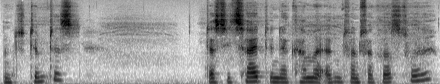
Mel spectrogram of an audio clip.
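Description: An actress in a radio drama playing a middle-aged daughter, restrained and quietly repelled, measured and insistent as she questions and narrates, in a husky voice. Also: lowish voice, a little hiss or hum, natural voice. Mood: insistent, cool.

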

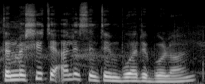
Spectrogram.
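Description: High-pitched male narrator with lively intonation. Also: fairly quick, a little hiss or hum. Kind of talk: scripted literary narration in a radio drama.

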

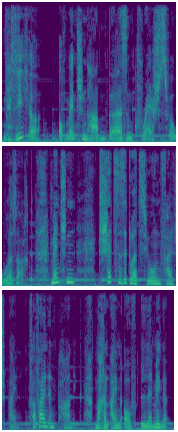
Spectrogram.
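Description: A performer voicing a reflective radio narrator who muses on robots and humans in deliberate, rhetorical phrases. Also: mid-range voice, sing-song. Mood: argumentative. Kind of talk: scripted radio essay narration. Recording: music behind the voice. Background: music.

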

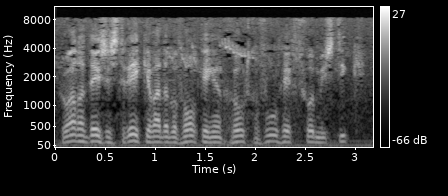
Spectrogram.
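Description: A man's voice: medium pitch, fairly even intonation, fast, fairly bright tone, slight background noise, close to an everyday voice. An actor playing a megalomaniac villain in a radio drama, menacing, pompous and theatrical, gloating over his schemes. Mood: grandiose, fanatical. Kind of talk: Dutch radio drama acting.

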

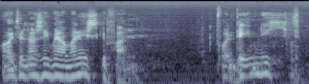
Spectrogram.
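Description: An actor playing an aggrieved, self-pitying clerk in 1950s radio drama, brooding, grumbling and repeating himself when agitated. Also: male voice, on the high side, level tone, normal speed, gravelly, pushed and bright, exaggerated voice. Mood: defiant, mock polite. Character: aggrieved, self-pitying male office clerk, resentful of his boss. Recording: hissy old 1950s radio tape.

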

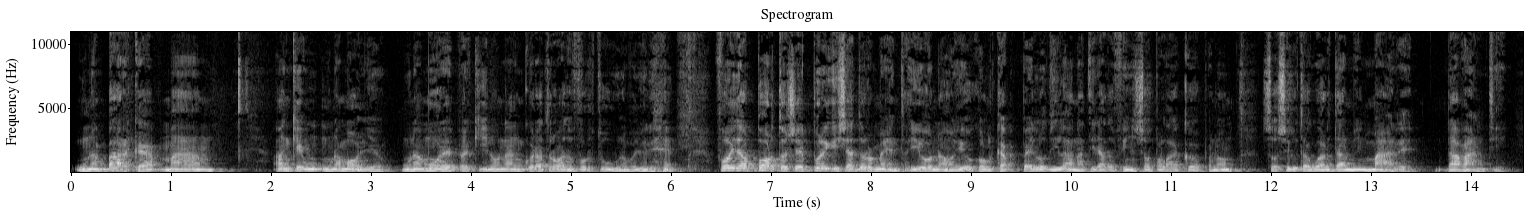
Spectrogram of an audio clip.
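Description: A man playing a grumbling, restless young emigrant in a radio theatre monologue, colloquial and halting. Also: mid-range voice, a little mellow, lightly acted. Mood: musing. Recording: roomy, echoing sound.

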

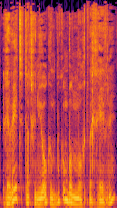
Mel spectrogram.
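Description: An actor playing a needling Flemish detective sidekick in a radio crime drama, with a husky voice. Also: male voice, fairly low pitch, sing-song, quick pace, warm tone, dry recording, clean studio sound.

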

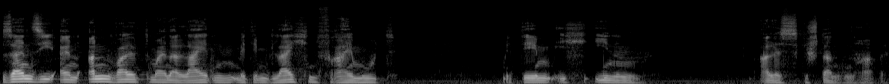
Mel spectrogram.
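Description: A repentant robber in a classical radio play. His voice sits low and his speech is formal and declamatory. He pleads for mercy with stubborn pride, stressing his words emphatically. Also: takes it slowly, darkish tone. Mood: urgent pleading. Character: proud, remorseful outlaw robber pleading for mercy. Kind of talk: German radio play, classical literary acting.

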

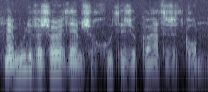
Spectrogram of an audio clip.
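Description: An actor playing an older father who gently confides his family history to a young woman, in a radio drama. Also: fairly low pitch, sing-song, fairly quick, breathy edge, highs cut off, full character voice. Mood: gentle, confiding. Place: recorded on location.

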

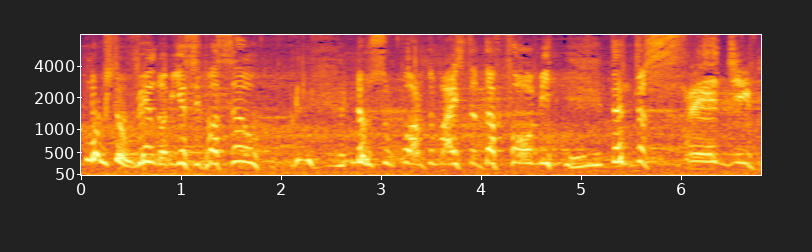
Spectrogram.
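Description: A high, tormented blind soul. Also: male voice, fairly even intonation, creaky, exaggerated voice. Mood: frantic, demanding. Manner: theatrical, tormented, halting and desperate. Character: anguished, blinded man trapped in afterlife torment after suicide. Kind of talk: radio drama acting. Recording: dramatic music under the voice.

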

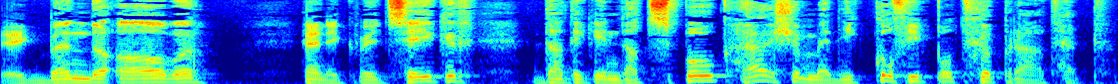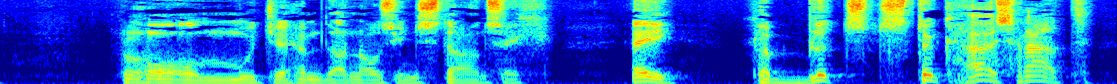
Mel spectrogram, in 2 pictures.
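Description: An actor playing an excitable, easily frightened man in a children's radio play, blustering and stammering. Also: fairly low pitch, unhurried, breathy edge. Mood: indignant. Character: excitable, easily frightened, indignant grown man, comic hero.

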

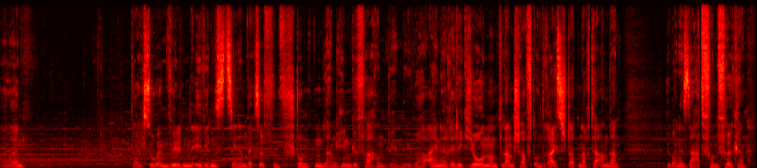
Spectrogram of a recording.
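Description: A man plays a misanthropic aeronaut in a radio drama, with music under his voice. He declaims in a medium-pitched male voice, eloquent, ironic and weary of the world. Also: moderate pace, a little mellow, natural voice. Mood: musing. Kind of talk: German radio play monologue.

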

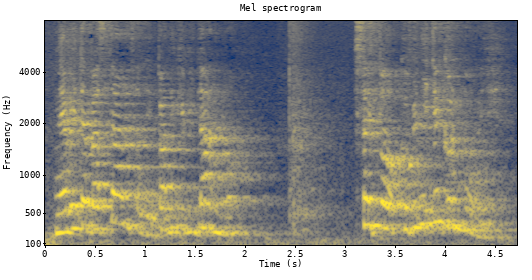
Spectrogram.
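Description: Echoey high-voiced woman storyteller over music. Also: lively intonation, moderate pace, a little hiss or hum. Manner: poetic, emphatic, incantatory with repeated phrases. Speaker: stage storyteller and actress. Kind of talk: dramatic theatrical storytelling with piano. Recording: echoey reverberant hall, distant mic, loud music. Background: piano music.

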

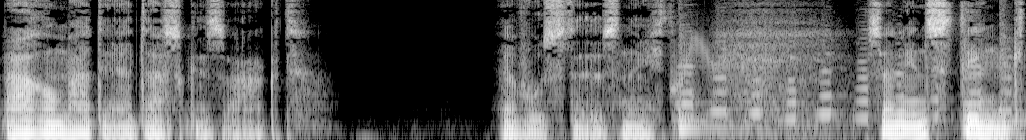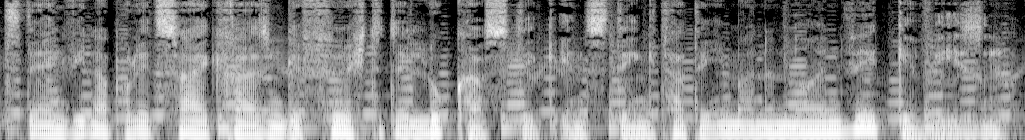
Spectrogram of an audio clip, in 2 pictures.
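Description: An actor playing the narrator of a radio crime drama, telling the story in a sober, deliberate way. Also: male voice, low voice. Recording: music clearly under the voice.

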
